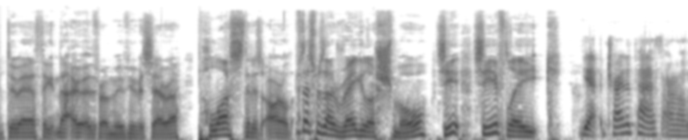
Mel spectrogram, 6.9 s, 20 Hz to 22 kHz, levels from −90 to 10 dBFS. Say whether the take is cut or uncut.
cut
